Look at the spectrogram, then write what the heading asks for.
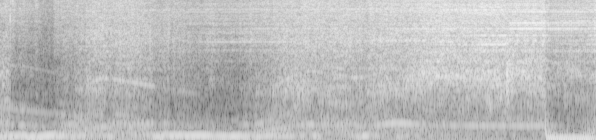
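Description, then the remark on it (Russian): A car engine revs hard at a drag race, its pitch climbing and dropping in several surging pulls before settling into a deep, loud rumble at the end. “мотор ревет, как зверь, визг тормозов, свет от фонарей, ставки сделаны, да, дави на газ, драг рейсинг, это все для вас.”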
